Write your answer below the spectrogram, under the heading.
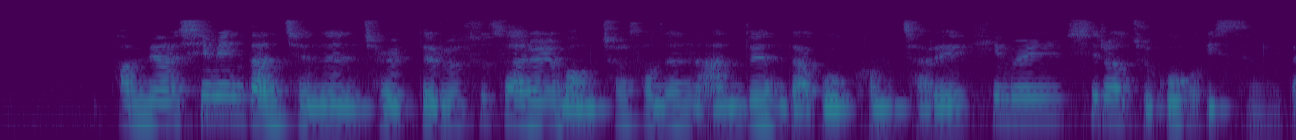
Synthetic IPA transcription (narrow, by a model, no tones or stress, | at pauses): pamːjʌnɕʰimindant͡ɕʰe̞nɯnt͡ɕʌɭt͈e̞ɾosʰusʰaɾɯɭmʌmt͡ɕʰʌsʰʌnɯna̰ndwe̞ndaɡokʌmt͡ɕʰaɾe̞çimɯɭɕʰiɾʌd͡ʑuɡois͈ɯmɲida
